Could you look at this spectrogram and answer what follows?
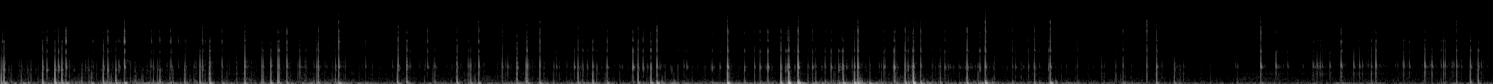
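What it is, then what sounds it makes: Acacia wood plate. Fingertips and nails tap and scratch quickly on the underside of an empty, round, hollow acacia wooden plate held upside down in both hands. Dense, irregular clicks and soft scrapes overlap with a low, dull hollow thump, with a few sharper, louder taps around the middle.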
